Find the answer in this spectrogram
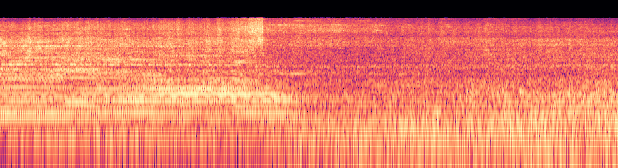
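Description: BNSF freight train passing: the locomotive's multi-note air horn holds one long chord that cuts off about three seconds in. The empty tank cars then rumble and clatter past on the rails.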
